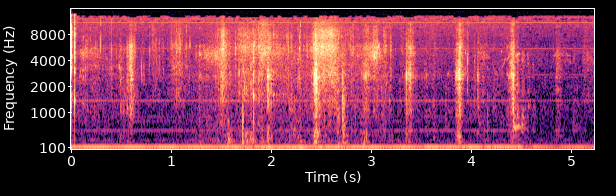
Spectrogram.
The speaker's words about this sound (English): I'm chewing.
